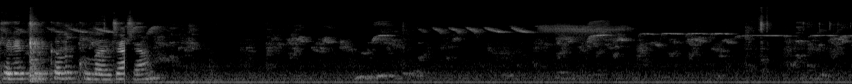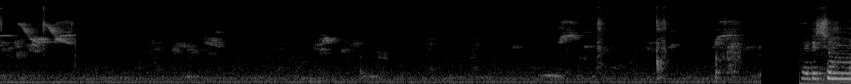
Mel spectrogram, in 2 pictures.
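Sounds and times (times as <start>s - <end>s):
steady low hum: 0.0s - 16.2s
small bird chirping: 0.4s - 9.3s.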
